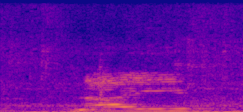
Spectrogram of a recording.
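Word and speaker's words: knife: जैसे for example night, नाइफ, no, knowledge. कुछ ऐसे वर्ड हैं जिसमें के साइलेंट रहता है, के का उच्चारण नहीं होता है।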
